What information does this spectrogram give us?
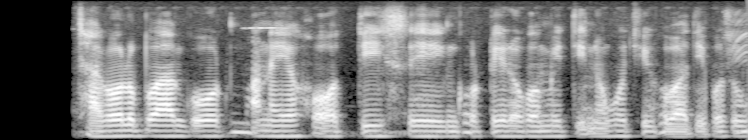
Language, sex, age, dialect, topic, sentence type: Bengali, male, 18-24, Western, agriculture, statement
